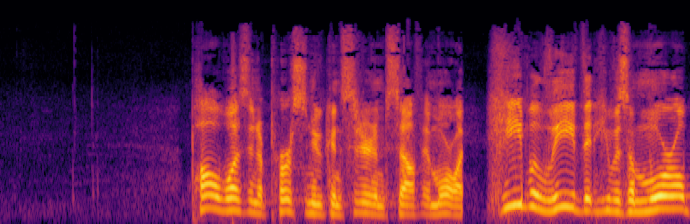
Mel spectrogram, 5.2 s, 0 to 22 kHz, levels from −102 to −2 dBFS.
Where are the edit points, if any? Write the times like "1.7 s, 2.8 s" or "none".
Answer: 3.5 s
